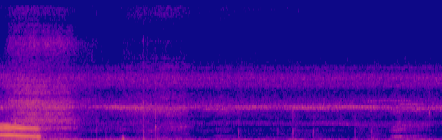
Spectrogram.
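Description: A drawn-out, quavering vocal call that ends about half a second in, followed by faint outdoor background with a steady high insect trill and a few soft ticks.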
